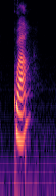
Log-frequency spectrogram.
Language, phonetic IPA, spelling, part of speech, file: Italian, [kwa], qua, adverb, It-qua.ogg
